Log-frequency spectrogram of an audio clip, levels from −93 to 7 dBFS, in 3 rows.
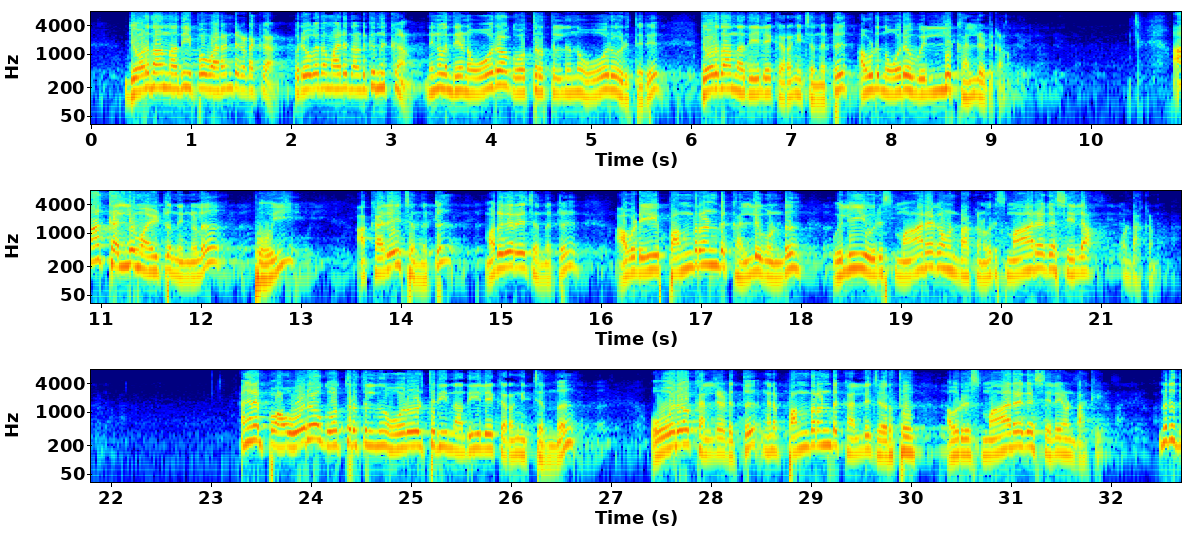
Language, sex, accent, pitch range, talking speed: Malayalam, male, native, 140-185 Hz, 115 wpm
